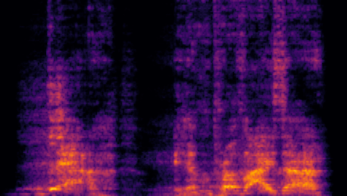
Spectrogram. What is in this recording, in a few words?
Enemy Spot, Barks Battle; Warframe; Dax; Dax Knight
